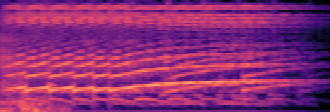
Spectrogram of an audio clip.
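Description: Electronic siren-like sound effect: quick repeated rising chirps, about six a second, giving way to one longer rising sweep that levels off, beginning to fade near the end.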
